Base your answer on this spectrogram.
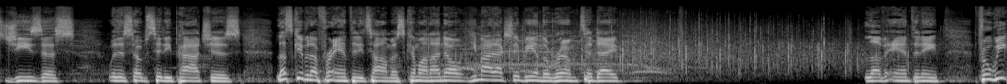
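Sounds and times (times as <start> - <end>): congregation applauding: 4.4 - 9.6.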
